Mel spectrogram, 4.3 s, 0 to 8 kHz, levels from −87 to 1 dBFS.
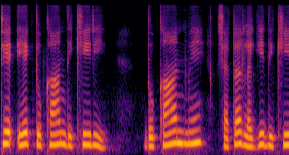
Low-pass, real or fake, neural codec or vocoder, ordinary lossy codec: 7.2 kHz; fake; codec, 16 kHz, 0.7 kbps, FocalCodec; none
